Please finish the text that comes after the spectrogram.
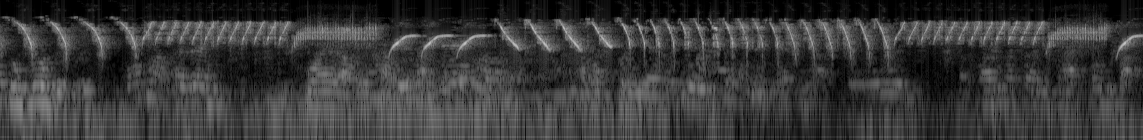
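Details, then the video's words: Continuous song from a yellow domestic canary: sharp descending notes, rolling trills, short upswept whistles, then long runs of evenly repeated syllables, all high and bright, alternating between slower sweeps and fast rattles. "yellow canary that makes noise"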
